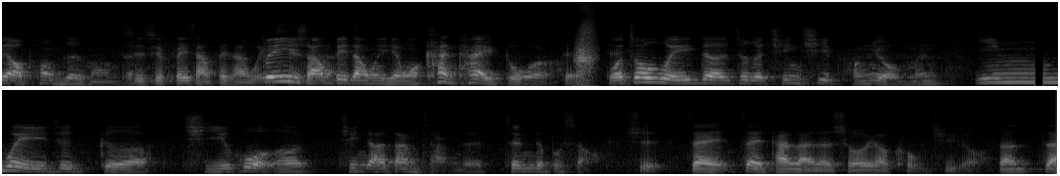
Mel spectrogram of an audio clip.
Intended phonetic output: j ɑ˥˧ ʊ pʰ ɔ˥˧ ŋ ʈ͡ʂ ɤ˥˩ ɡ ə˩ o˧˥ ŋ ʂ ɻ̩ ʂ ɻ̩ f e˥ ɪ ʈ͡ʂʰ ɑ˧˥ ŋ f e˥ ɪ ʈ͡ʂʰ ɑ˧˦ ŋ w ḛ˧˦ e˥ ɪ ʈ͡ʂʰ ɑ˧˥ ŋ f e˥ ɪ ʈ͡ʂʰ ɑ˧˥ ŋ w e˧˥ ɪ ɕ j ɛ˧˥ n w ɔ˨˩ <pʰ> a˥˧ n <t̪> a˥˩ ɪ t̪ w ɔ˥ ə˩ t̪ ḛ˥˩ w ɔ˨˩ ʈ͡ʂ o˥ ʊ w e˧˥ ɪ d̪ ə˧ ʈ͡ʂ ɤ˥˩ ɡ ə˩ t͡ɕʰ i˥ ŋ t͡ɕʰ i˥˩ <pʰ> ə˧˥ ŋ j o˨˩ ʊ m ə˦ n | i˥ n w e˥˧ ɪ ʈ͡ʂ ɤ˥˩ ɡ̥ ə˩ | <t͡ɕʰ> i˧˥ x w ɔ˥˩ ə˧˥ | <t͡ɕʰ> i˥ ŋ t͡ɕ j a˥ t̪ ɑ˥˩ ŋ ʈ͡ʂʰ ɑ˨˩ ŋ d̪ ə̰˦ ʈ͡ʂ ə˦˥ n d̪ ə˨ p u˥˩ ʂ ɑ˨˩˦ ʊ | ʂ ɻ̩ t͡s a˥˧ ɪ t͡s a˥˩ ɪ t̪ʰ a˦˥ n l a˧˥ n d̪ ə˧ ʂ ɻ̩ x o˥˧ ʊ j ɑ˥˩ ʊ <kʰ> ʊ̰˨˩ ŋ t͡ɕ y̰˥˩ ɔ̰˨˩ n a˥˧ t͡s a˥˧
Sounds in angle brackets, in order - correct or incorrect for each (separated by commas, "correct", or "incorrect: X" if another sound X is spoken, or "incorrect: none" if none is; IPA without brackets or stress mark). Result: incorrect: kʰ, incorrect: t̪ʰ, correct, correct, correct, correct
